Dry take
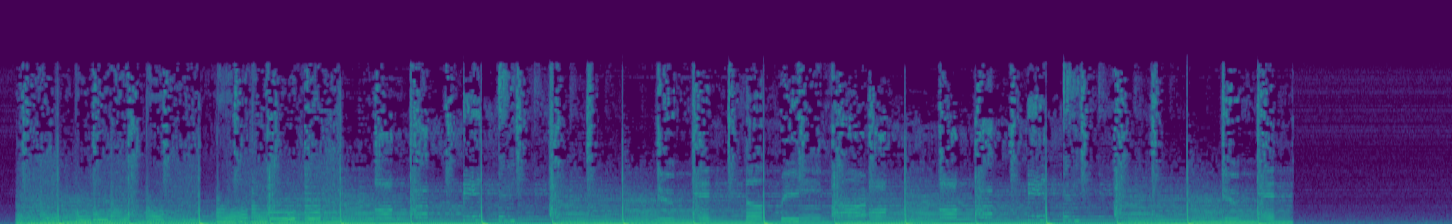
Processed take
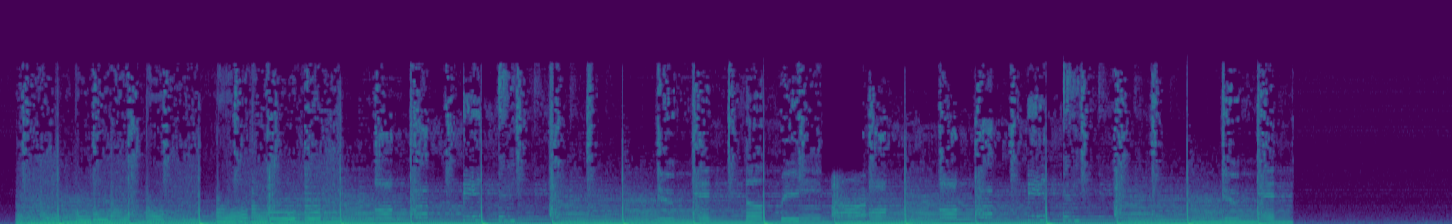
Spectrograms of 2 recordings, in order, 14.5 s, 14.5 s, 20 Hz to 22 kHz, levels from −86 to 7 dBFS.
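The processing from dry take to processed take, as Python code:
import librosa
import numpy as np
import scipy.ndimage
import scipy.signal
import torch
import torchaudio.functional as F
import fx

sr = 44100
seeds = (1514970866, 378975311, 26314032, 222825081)

y = fx.steep_lowpass(x, sr, hz=4700.0, slope=96, at=(8.22, 8.63))
y = y * librosa.db_to_amplitude(-7.5)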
